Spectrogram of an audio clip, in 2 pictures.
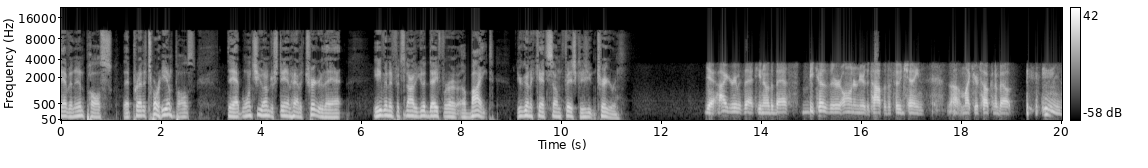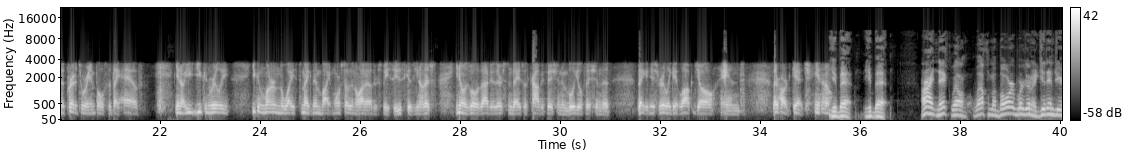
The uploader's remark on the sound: answers your phone calls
